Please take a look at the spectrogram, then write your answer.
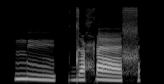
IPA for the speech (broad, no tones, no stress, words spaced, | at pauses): my | dœħɽæɬ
